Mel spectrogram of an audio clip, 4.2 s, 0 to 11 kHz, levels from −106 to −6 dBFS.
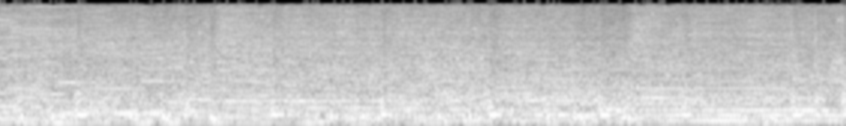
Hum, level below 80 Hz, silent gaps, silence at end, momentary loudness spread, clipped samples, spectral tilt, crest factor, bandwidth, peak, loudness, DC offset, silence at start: none; -22 dBFS; none; 0 s; 0 LU; 0.3%; -4 dB/octave; 8 dB; 10 kHz; 0 dBFS; -8 LUFS; under 0.1%; 0 s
